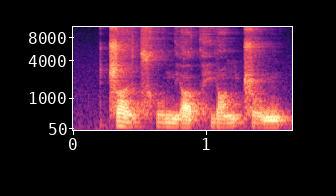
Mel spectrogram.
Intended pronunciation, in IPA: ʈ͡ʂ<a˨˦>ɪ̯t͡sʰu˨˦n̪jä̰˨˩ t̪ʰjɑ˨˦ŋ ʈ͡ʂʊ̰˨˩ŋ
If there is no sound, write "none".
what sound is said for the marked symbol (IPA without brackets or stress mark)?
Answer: a˥˨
